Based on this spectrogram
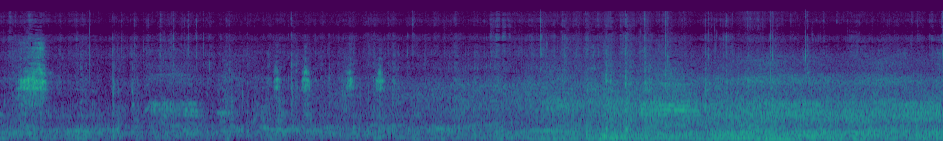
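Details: Two male and one female Pekin ducks meeting each other at a waterbird farm; a short run of brief nasal quacks near the middle, with a louder burst at the start, over steady low rumbling background noise.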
